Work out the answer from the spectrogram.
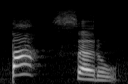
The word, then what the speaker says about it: pássaro: para um tal Florestal na palavra pássaro veja só pássaro Opá é pronunciado dessa forma com mais ênfase na palavra filhote pior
